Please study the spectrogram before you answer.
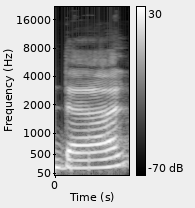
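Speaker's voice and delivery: دال with a firm stopped d, long vowel; hard dal. Shown as a demonstration. Teacher contrasts two letters, دال with a plain hard d. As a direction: hold دال long after a clean d. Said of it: "زال ہے یہاں پر".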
